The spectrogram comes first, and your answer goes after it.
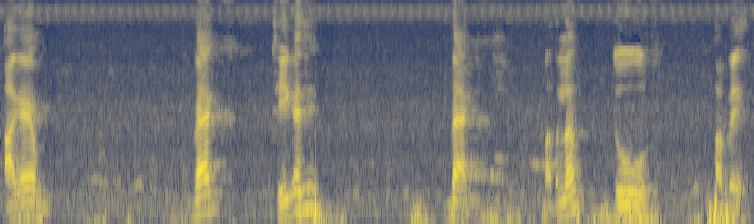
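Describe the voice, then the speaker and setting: A man's voice: a little high, extremely slow, pauses often. A man teaching a vocabulary lesson, repeating each word and often checking in with his students. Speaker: German language teacher. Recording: steady background noise.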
